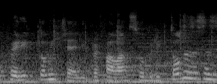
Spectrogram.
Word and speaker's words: Torricelli: Que é italiano, é o nome italiano, mas a escrita é como se fala, Torricelli. A pronúncia é Torricelli, né? Mas para facilitar, Torricelli.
